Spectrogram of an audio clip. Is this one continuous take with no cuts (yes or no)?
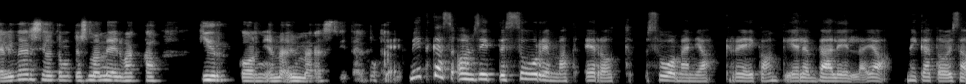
no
